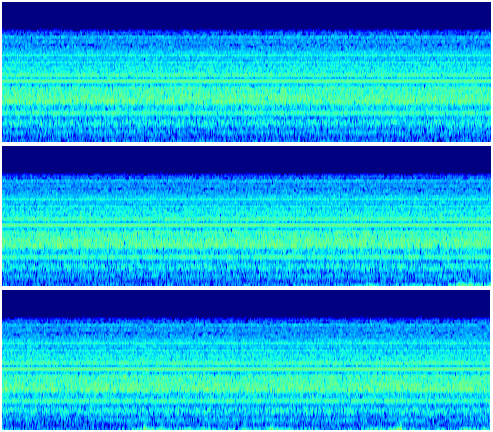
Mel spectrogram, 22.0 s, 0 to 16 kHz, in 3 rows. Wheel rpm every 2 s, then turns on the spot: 0, 0, 0, 0, 0, 0, 0, 0, 0, 0, 0.
none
